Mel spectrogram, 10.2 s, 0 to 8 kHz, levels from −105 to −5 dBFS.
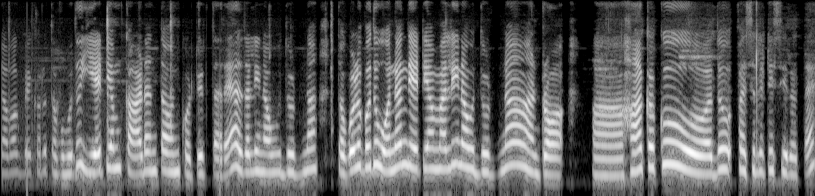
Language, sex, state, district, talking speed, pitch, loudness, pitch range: Kannada, female, Karnataka, Mysore, 135 wpm, 265 Hz, -18 LUFS, 245-300 Hz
